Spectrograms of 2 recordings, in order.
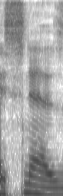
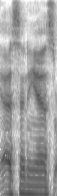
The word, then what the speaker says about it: SNES: you say SNES well I don't say snez that's very European thing to do I say SNES or Super Nintendo depends if it's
